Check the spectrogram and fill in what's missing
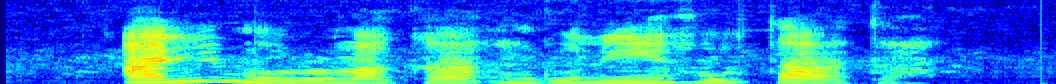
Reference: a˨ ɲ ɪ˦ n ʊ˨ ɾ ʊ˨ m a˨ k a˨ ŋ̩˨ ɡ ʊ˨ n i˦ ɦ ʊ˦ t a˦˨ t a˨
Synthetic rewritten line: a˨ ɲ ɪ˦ m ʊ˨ ɾ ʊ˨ m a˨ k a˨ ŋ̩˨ ɡ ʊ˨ n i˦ ɦ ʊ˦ t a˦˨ t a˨

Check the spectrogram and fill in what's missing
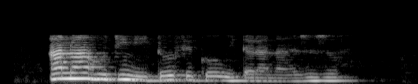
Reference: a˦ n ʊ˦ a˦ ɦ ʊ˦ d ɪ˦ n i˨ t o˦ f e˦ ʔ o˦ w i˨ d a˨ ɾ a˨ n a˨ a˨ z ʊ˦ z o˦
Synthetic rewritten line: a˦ n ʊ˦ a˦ ɦ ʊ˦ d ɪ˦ n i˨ t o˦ f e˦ k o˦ w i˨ t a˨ ɾ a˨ n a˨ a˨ z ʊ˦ z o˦

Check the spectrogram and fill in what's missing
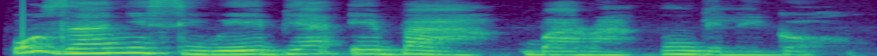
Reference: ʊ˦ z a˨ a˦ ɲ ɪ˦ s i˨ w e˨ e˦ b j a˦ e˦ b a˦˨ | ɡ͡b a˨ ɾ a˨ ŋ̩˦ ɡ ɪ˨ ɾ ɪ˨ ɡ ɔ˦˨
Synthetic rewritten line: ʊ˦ z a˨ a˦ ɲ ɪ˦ s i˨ w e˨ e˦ b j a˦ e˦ b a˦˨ | ɡ͡b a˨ ɾ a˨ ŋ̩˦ ɡ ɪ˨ l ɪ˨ ɡ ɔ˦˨

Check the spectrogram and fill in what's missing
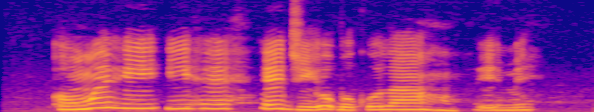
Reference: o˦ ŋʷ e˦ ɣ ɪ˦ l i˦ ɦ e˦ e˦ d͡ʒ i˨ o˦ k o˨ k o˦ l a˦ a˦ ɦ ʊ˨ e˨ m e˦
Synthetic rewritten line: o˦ ŋʷ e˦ ɣ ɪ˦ i˦ ɦ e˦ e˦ d͡ʒ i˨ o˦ k͡p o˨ k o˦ l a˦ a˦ ɦ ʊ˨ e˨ m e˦

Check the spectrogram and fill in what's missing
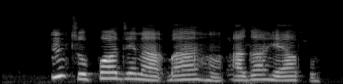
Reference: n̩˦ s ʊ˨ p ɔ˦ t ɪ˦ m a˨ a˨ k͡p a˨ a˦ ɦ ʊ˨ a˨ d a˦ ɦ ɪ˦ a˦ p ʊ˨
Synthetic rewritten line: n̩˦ t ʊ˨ p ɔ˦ d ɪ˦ n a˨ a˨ k͡p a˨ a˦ ɦ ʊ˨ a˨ ɡ a˦ ɦ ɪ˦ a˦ p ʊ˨

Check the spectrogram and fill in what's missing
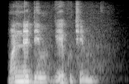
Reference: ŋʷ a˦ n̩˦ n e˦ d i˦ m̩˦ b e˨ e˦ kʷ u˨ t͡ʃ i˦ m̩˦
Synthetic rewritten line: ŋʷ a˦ n̩˦ n e˦ d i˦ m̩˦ ɡ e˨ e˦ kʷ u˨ t͡ʃ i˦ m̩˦

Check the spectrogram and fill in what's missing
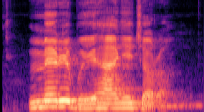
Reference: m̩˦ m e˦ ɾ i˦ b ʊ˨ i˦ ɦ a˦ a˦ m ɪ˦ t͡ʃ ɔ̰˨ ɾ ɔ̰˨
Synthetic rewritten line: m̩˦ m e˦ ɾ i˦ b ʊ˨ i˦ ɦ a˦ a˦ ɲ ɪ˦ t͡ʃ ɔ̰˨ ɾ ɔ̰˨

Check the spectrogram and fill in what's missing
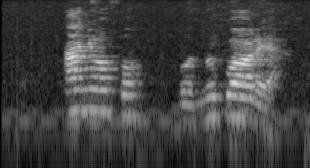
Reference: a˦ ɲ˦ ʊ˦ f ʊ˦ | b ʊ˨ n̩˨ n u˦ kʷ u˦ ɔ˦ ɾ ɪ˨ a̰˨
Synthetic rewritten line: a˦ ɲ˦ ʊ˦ f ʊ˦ | b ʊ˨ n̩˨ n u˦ kʷ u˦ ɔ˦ ɾ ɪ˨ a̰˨

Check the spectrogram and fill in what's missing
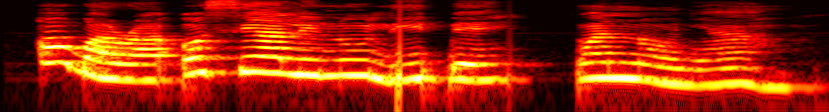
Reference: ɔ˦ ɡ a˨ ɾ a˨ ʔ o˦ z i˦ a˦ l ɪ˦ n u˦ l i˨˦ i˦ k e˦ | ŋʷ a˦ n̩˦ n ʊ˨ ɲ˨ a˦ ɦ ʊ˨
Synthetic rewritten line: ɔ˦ ɡ͡b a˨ ɾ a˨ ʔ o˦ s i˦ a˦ l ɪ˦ n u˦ l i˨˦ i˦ k͡p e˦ | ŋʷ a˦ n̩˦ n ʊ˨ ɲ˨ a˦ ɦ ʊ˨

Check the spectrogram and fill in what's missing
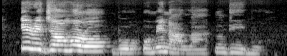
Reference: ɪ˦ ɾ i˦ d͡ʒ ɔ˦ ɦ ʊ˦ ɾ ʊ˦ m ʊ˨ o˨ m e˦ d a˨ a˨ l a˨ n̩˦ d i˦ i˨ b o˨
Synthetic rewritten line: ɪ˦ ɾ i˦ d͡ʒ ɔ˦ ɦ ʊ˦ ɾ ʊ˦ b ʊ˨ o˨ m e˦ n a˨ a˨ l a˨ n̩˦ d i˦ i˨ ɡ͡b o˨

